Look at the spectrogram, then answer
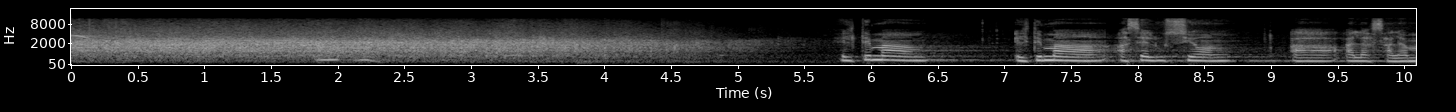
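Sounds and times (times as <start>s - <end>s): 
audience applause: 0.0s - 5.5s
speech: 5.8s - 10.0s.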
